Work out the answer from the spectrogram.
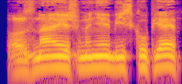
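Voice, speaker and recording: A man's voice: lowish voice, slow pace, no room sound. A bold young knight with a raised, ringing voice, as a male narrator acts him out. He calls out defiantly and with force. The sound is dry and close. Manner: calling out loudly, challenging.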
